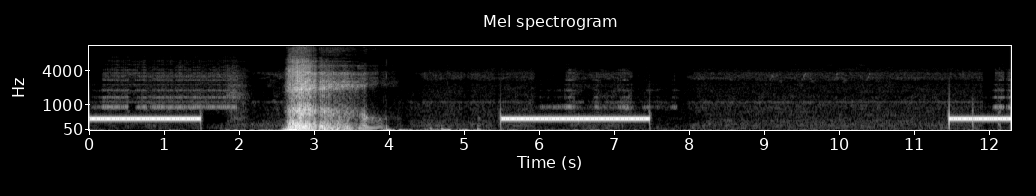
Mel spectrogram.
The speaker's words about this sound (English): This ringtone has been auto-tuned.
